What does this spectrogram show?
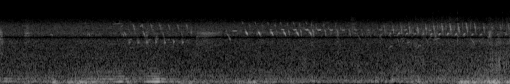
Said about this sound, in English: That Wichita, Wichita call is the common yellowthroat.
